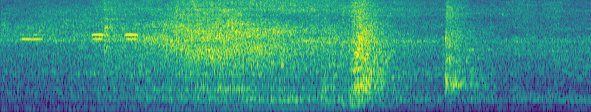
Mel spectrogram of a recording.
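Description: A motor vehicle passing along the street: engine and road noise swelling over a couple of seconds and then easing off. Two short knocks come near the end.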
